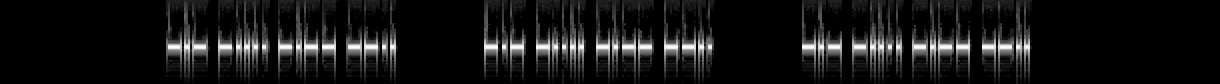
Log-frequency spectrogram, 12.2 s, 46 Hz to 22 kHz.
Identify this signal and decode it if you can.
Morse code, heard as a keyed tone, about 28 wpm, 700 Hz. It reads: K6YZ K6YZ K6YZ
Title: USA Call Signs - 4 Characters - Repeated 3x - 28wpm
